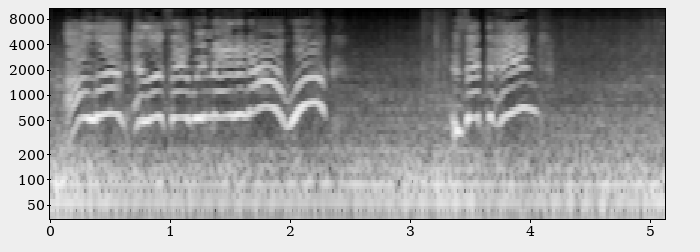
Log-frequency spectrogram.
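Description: A toddler babbles and squeals in a high, sing-song voice close by.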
